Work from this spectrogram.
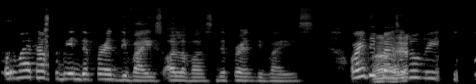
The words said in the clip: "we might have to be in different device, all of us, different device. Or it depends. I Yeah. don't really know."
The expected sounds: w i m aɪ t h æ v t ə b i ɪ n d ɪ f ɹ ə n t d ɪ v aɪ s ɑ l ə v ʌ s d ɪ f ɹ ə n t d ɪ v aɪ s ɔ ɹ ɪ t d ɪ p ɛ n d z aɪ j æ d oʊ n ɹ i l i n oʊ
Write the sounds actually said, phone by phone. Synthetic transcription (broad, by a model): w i m aɪ t h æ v t ə b i ɪ n d ɪ f ɹ ə n t d ɪ v aɪ s ɑ l ə v ʌ s d ɪ f ɹ ə n t d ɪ v aɪ s ɔ ɹ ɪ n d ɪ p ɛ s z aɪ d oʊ l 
